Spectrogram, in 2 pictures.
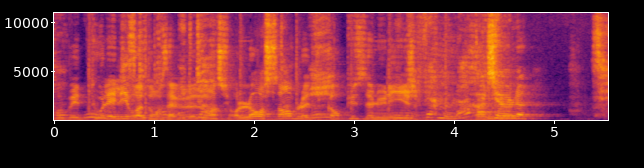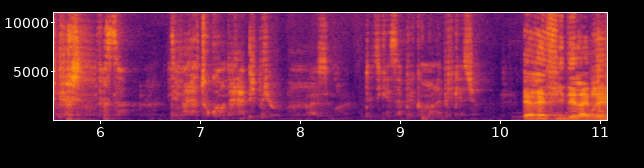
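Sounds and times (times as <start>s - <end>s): person whispering: 5.3s - 9.9s.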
